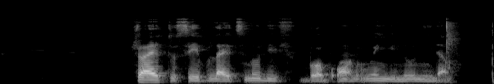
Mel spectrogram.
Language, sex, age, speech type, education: Nigerian Pidgin, male, 15-29, spontaneous, tertiary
